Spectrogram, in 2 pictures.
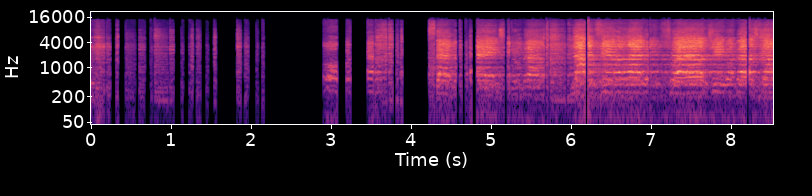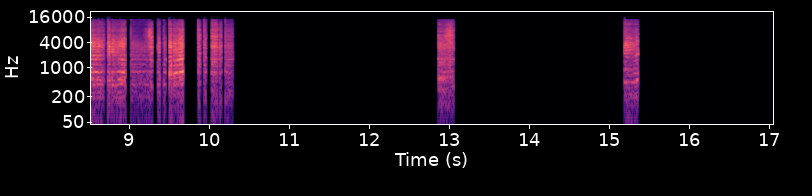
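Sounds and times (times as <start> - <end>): choir singing: 4.2 - 9.7.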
